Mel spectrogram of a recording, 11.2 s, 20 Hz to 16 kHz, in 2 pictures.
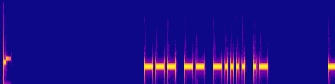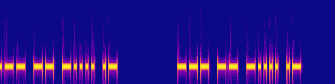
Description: Morse code, heard as a keyed tone, about 25 wpm, 700 Hz. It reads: OM6A OM6A OM6A
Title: DXCC-100 Call Signs - 4 Characters - Repeated 3x - 25wpm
